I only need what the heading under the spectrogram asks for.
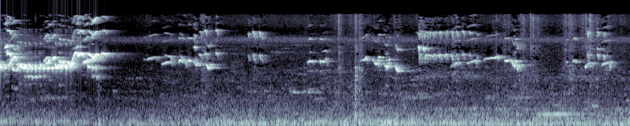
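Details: Two flightless chicks, known locally as seven sisters, kept in a small cage outside a house under a big mango tree, being fed by many adults early in the morning; shrill high chirps burst loudly for a second and a half, then softer scattered chirps continue.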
